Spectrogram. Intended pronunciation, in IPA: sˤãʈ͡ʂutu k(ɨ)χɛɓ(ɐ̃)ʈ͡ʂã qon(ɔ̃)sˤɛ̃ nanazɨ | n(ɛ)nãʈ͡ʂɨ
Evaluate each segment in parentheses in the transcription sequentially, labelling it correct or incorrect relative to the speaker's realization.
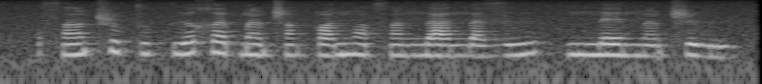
correct, incorrect: ã, incorrect: õ, correct

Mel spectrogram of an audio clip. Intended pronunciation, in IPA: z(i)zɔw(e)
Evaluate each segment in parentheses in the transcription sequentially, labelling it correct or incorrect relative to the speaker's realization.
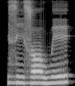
correct, correct

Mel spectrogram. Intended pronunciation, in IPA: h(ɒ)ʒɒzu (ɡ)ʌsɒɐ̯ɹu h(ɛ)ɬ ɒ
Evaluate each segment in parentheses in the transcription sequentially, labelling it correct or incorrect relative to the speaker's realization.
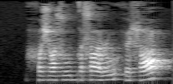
incorrect: ʌ, correct, incorrect: ø

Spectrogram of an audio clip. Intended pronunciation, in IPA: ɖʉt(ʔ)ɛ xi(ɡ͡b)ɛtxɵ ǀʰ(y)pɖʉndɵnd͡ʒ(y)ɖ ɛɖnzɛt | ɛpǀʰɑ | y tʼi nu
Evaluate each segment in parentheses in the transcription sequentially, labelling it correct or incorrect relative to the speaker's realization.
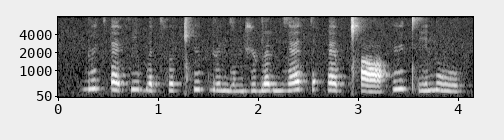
correct, incorrect: b, correct, incorrect: u

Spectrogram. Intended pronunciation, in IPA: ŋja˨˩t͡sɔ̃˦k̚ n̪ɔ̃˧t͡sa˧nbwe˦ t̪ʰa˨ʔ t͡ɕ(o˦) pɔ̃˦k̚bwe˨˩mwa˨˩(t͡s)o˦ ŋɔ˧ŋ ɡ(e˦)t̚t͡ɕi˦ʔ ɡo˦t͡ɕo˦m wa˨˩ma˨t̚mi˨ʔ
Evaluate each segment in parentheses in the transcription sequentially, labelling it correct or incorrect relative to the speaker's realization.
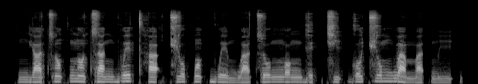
correct, correct, incorrect: e˨

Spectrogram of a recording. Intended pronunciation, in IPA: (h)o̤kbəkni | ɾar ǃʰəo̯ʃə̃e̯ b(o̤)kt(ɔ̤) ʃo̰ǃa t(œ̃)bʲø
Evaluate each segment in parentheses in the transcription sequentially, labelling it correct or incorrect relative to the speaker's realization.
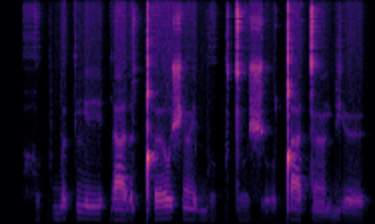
correct, correct, incorrect: o̤, correct

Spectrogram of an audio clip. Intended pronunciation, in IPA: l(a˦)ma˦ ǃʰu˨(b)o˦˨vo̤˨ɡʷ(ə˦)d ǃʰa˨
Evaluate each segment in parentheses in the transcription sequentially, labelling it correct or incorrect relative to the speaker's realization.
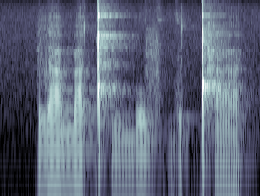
correct, incorrect: m, incorrect: ɐ˦

